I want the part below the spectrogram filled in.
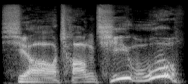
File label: Male Night Elf Attack; zh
